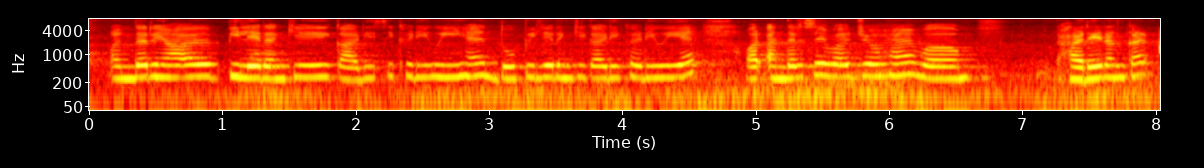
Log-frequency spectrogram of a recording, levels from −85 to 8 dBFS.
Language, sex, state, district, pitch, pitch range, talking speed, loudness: Hindi, female, Bihar, Begusarai, 270 Hz, 255-285 Hz, 195 wpm, -17 LUFS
